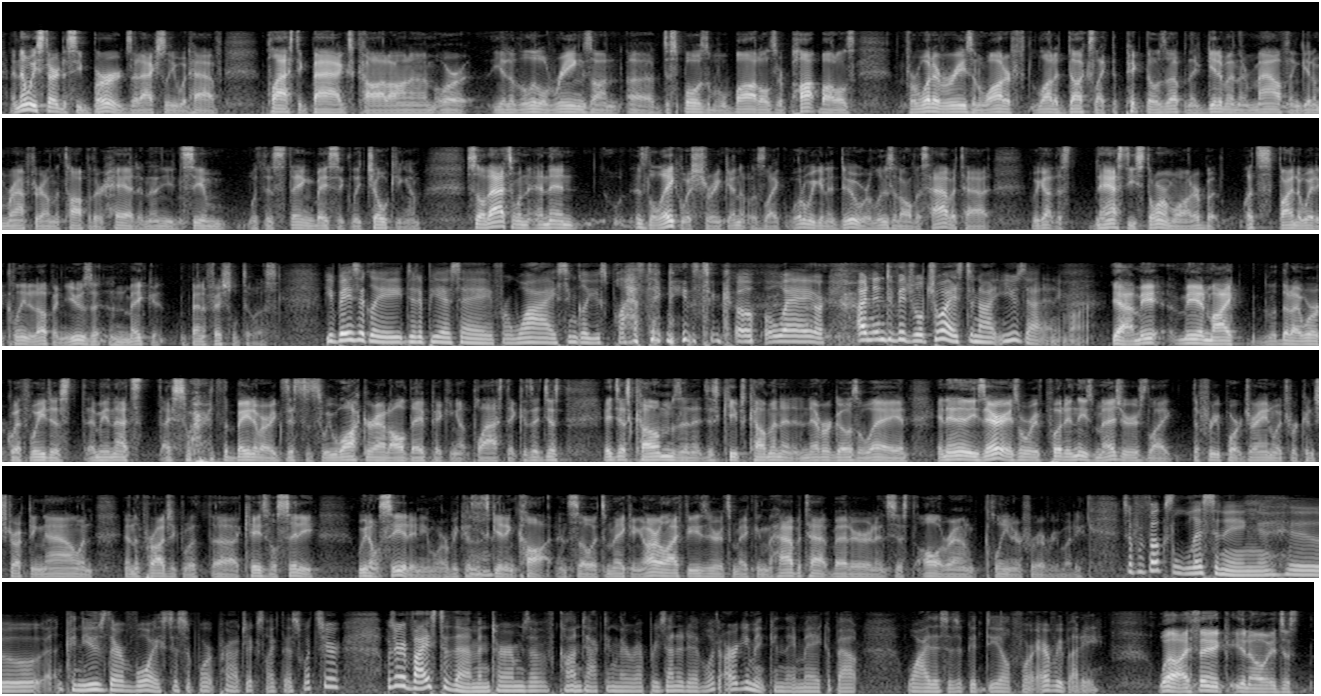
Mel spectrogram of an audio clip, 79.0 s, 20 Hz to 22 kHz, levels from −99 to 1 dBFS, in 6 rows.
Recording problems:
high frequencies cut off; noticeable; nothing above 7.5 kHz

